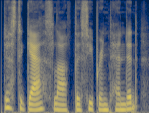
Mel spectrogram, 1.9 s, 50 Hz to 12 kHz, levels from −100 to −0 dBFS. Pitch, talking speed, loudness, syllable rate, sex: 170 Hz, 190 wpm, -20 LUFS, 6.6 syllables/s, female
